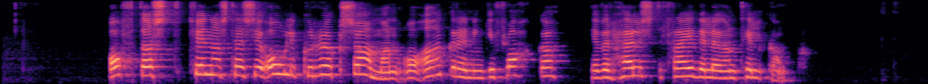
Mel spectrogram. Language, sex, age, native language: Icelandic, female, 50-59, Icelandic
